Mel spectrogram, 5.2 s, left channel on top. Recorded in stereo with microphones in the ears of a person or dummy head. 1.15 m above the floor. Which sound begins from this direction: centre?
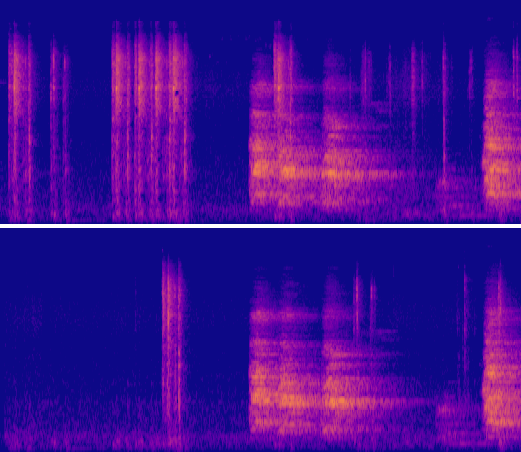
A dog barking, at 2.5 s.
